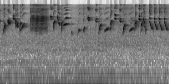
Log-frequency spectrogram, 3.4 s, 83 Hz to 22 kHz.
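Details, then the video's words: Goldfinch song packed with rapid, liquid twitters and sliding high notes, a brief harsh buzzy burst near the start, then a steady stream of bright chirps; faint low hum behind. "GOLDFINCH SINGING 1H Chant Chardonneret اسمع واستمتع صوت الحسون البري Jilguero Campero"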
